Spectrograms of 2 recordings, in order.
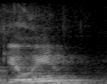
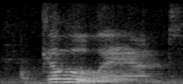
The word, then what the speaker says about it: Gilliland: Is the last name pronounced Gillian? Gilliland. Gilliland. Yeah, close.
